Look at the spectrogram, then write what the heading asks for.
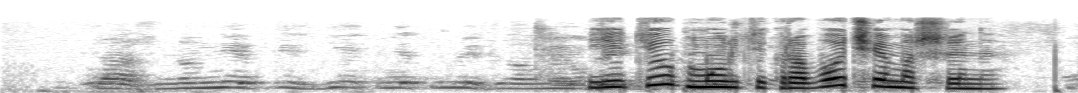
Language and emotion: Russian, neutral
